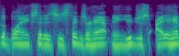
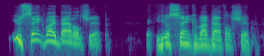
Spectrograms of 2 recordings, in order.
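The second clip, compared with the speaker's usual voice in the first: slow, drawn-out movie-character voice. Quoting a line from Bill and Ted's: Bill and Ted's movie impression. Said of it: "That was a pretty good impression".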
